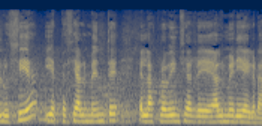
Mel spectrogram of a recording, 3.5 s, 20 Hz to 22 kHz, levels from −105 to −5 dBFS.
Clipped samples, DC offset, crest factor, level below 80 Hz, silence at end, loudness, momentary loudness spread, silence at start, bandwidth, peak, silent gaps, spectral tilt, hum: under 0.1%; under 0.1%; 16 dB; -78 dBFS; 0 s; -24 LUFS; 4 LU; 0 s; 15.5 kHz; -8 dBFS; none; -5 dB/octave; none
